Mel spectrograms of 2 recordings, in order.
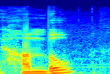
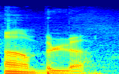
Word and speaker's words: humble: En anglais c'est humble, en français c'est humble, d'accord?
